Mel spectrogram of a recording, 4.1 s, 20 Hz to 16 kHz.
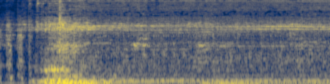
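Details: Case TR310 diesel that would not start due to partially unplugged injector wiring harness connector (injector open circuit codes), after plugging it fully in: brief cranking, then catches and settles into steady low rumble; normal start.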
